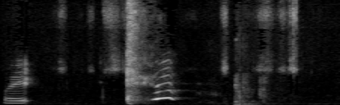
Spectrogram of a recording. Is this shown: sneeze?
yes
